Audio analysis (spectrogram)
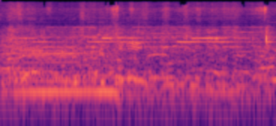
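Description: A Holstein Friesian cow moos once, long and loud, at the Mirshanni cattle market in Cumilla, followed by a busy crowd murmur and livestock noise.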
